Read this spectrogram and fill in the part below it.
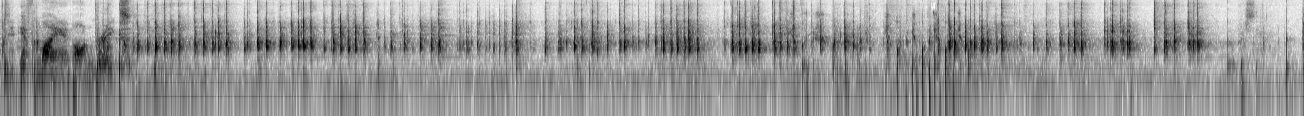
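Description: Soft, rapid keystrokes on a computer keyboard tapped close up for ASMR, continuing in steady bursts over the whole stretch with faint whispering mixed in.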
